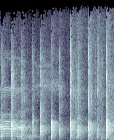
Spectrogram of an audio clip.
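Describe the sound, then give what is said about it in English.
Brief burst of audience clapping: sharp, bright claps arriving at an uneven, fairly quick pace, moderately loud, with a faint voice briefly audible underneath at the start. “This means, you'll clap better after this.”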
